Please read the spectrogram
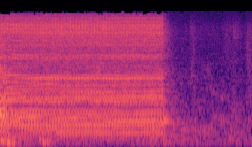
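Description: A loud, steady electric buzz from the cremation furnace, one unchanging tone that starts abruptly and cuts off after nearly three seconds.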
